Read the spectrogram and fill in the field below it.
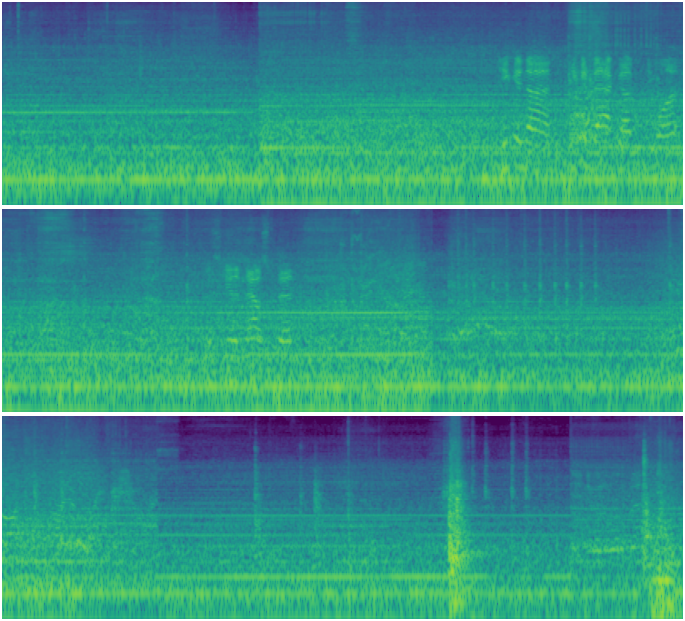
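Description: A loader's diesel engine idles with a steady hum.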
